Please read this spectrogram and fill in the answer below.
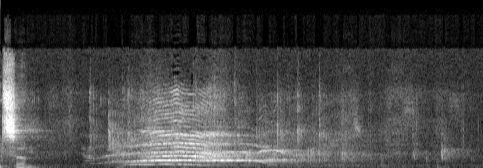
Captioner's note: cheers and applause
